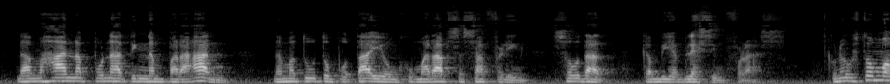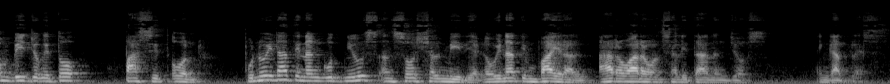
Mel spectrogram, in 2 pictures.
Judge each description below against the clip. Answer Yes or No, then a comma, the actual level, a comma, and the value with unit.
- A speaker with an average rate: No, fast, 165 wpm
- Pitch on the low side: Yes, low, 130 Hz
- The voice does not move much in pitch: No, average, 3.4 semitones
